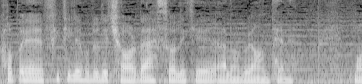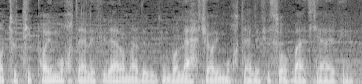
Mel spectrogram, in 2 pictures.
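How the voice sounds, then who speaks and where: A man's voice: lowish voice, steady tone, warm tone, faint music behind. A man from Iranian Azerbaijan, a comedy actor who is a guest on the show, earnestly explaining his side at length. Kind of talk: explanatory interview answers.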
